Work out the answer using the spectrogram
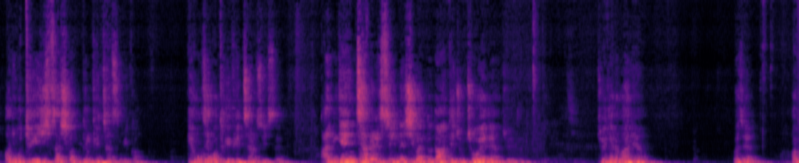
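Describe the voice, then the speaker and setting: Male lecturer with a high but very dark, mellow voice, addressing an audience with constant questions; recorded from afar in an echoey hall. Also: distant mic. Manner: keeps asking the audience questions. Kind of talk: public lecture to a live audience.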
